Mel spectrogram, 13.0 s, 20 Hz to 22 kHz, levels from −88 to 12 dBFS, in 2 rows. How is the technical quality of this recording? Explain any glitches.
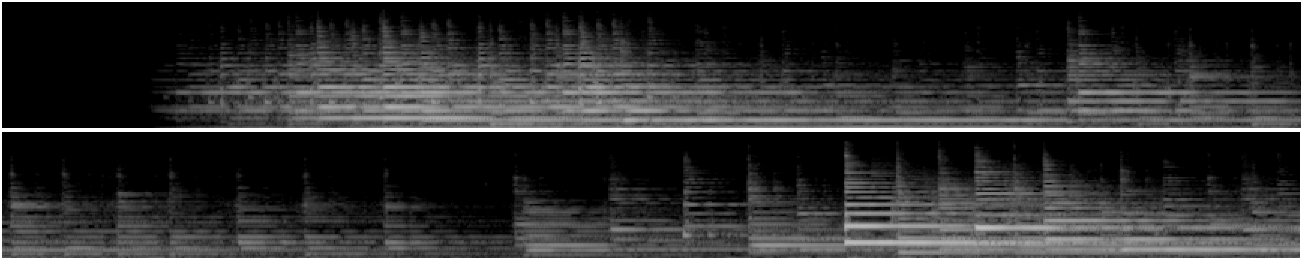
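The technical quality of this recording is good, with no glitches to explain, only a smooth fade-in that starts around half a second in and reaches full level at 2.09 s.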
